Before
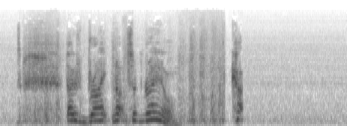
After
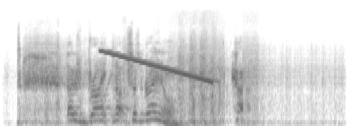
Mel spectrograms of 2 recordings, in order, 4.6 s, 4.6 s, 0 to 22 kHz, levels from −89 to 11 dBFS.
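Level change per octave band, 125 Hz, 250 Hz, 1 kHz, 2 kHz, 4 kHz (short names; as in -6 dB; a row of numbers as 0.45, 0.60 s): -13.0, -20.0, -12.0, -2.0, +1.0 dB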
